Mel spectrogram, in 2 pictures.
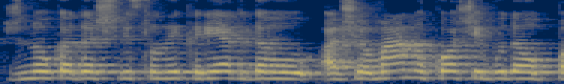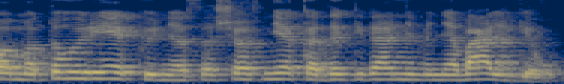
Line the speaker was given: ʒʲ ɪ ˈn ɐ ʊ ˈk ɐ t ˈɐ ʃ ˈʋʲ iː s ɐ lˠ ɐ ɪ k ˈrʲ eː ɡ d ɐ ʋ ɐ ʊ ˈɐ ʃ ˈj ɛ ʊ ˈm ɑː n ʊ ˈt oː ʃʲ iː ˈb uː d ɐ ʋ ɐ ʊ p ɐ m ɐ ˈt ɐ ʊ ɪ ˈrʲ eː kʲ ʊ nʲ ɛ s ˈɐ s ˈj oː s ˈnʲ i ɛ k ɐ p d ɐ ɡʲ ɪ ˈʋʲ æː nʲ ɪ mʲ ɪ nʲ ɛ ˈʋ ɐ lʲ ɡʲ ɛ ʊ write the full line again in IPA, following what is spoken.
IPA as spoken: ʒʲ ɪ ˈn ɐ ʊ ˈk ɐ t ˈɐ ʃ ˈʋʲ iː s ɐ lˠ ɐ ɪ k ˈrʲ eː ɡ d ɐ ʋ ɐ ʊ ˈɐ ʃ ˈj ɛ ʊ ˈm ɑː n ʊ ˈk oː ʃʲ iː ˈb uː d ɐ ʋ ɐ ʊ p ɐ m ɐ ˈt ɐ ʊ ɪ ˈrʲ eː kʲ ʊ nʲ ɛ s ˈɐ ʃ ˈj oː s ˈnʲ i ɛ k ɐ d ɐ ɡʲ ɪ ˈʋʲ æː nʲ ɪ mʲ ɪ nʲ ɛ ˈʋ ɐ lʲ ɡʲ ɛ ʊ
